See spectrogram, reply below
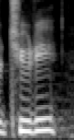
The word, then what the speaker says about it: tutti: Like the Facts of Life character, Tutti? – Well, T-U-T-T-I. Yeah. – Nice. I mean, just pronounce the same way.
